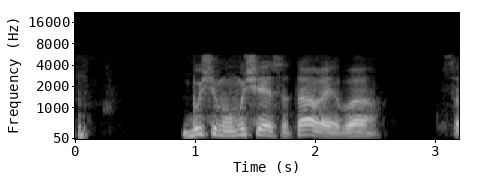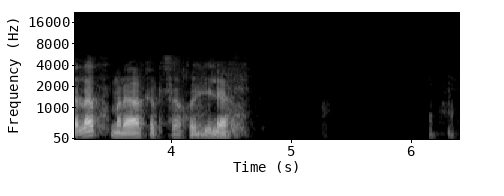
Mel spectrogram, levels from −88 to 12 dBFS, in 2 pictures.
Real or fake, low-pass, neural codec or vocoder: real; 5.4 kHz; none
